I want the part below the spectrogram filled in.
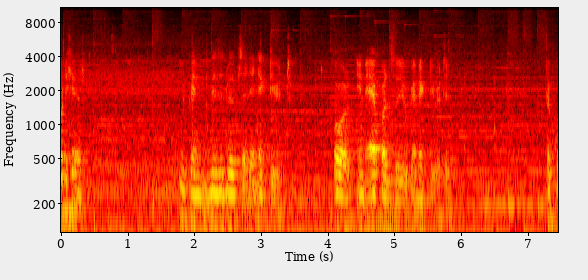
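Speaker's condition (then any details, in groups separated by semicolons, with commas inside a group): No condition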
